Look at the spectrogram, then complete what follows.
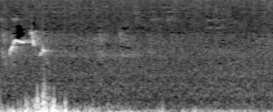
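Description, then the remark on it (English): A single short owl call, low and soft, sounds early on over a steady low outdoor rumble, with a faint high chirp just before it. Nobody speaks. “You hear the owl?”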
